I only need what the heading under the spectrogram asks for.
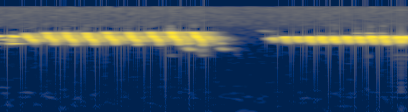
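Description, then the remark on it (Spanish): A European goldfinch sings two bright, rapid twittering trills, one longer and one shorter, separated by a brief pause. The high, clear notes stand alone without voices. “Y luego viene el jilguero. Jilguero real.”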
